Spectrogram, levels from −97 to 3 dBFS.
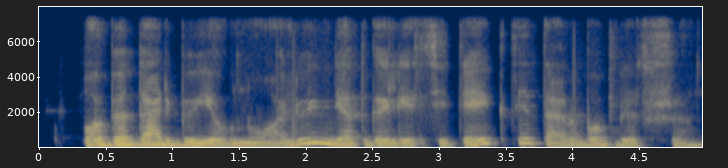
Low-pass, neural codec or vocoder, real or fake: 7.2 kHz; none; real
